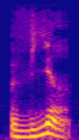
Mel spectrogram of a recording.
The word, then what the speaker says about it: viens: First form, je viens, final S not pronounced, je viens.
